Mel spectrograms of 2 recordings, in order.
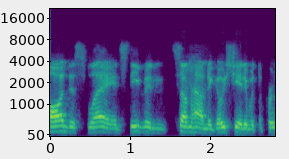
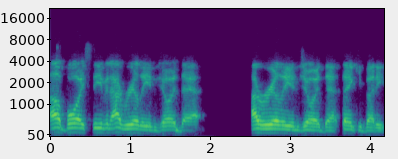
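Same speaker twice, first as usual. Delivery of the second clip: put-on deadpan, flat delivery, lower pitch; 4 semitones lower than usual. Retelling how Officer Mike answered Stephen about the Poppy: imitating Officer Mike's deadpan. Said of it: "Officer Mike deadpan just goes".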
